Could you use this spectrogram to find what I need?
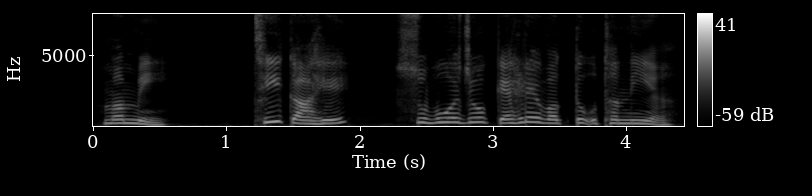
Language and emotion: Sindhi, neutral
